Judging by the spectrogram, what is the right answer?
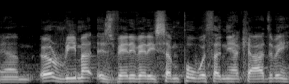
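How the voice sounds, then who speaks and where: Fairly even intonation marks this speaker's Scottish accent. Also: man. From Scotland. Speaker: football coach. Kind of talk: coaching clinic presentation. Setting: indoor hall at convention with audience.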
